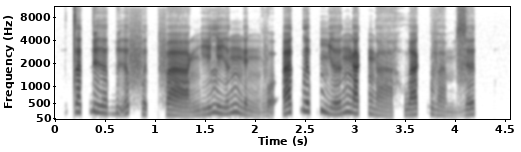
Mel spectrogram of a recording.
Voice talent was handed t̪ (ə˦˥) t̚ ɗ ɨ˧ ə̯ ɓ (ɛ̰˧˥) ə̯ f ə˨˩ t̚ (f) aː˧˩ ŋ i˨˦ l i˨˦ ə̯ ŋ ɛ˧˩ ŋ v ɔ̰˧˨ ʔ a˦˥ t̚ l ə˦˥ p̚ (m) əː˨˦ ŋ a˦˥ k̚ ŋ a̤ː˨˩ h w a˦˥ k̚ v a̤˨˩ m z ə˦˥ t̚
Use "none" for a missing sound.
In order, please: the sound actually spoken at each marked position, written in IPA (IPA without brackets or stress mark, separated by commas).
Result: a˦˥, ɨ̰˧˥, f, ɲ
